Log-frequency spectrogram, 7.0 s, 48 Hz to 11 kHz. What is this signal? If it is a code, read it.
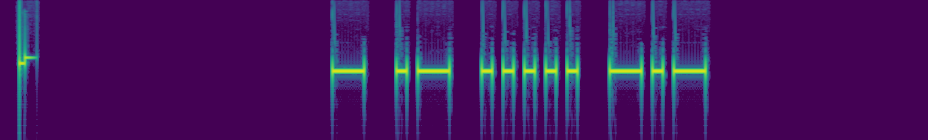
Morse code, heard as a keyed tone, about 15 wpm, 700 Hz. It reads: TA5K
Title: DXCC-100 Call Signs - 4 Characters - Repeated 2x - 15wpm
